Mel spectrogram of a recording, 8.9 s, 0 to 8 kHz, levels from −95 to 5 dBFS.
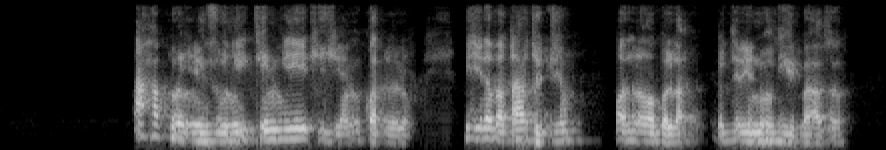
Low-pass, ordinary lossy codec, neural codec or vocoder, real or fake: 7.2 kHz; none; codec, 24 kHz, 1.5 kbps, HILCodec; fake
